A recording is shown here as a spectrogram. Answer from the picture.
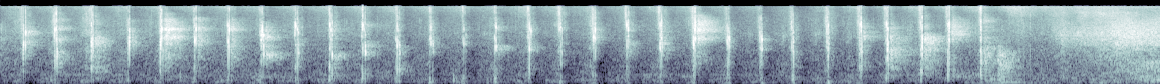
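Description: Rapid, even percussive head-massage strokes made with the palms pressed together, the loose fingers clapping against each other about five times a second. A little before the end the tapping stops and hands rub softly over the forehead.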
